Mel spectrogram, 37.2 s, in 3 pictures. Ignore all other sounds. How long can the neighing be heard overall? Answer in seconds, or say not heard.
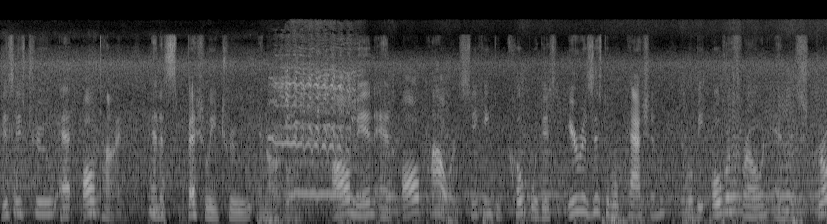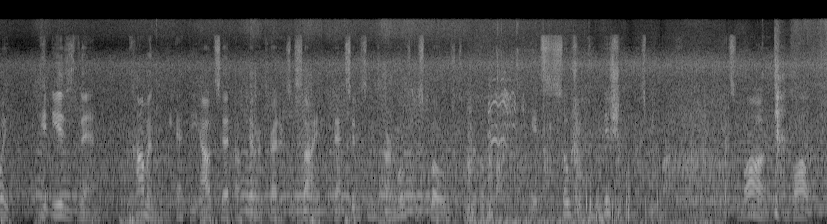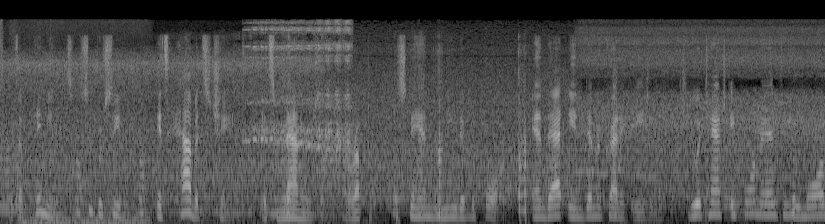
5 s.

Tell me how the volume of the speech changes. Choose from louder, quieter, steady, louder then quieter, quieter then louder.
steady.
